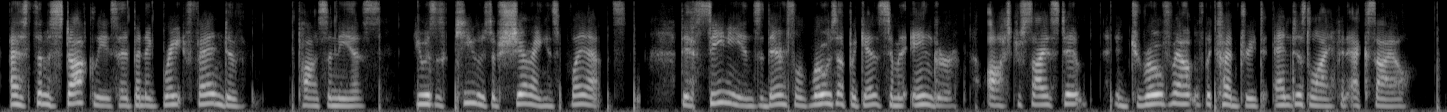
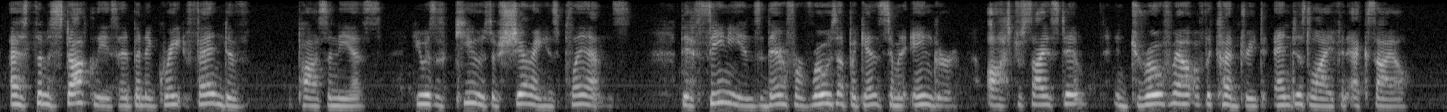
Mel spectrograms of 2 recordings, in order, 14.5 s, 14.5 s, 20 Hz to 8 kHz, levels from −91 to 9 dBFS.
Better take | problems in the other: second | noise reduction (neural diffusion model UNIVERSE++)

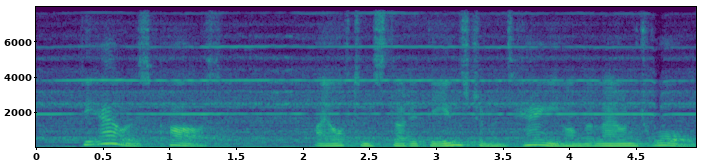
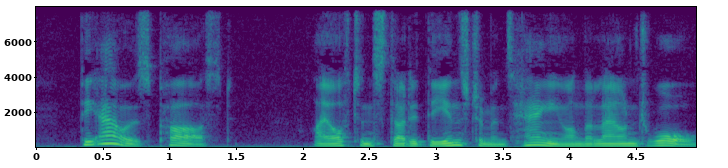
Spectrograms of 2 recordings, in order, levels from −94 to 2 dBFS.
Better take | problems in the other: second | background sound (Bowed string instrument); 11 dB below the speech // room echo; dies away in 2.5 s

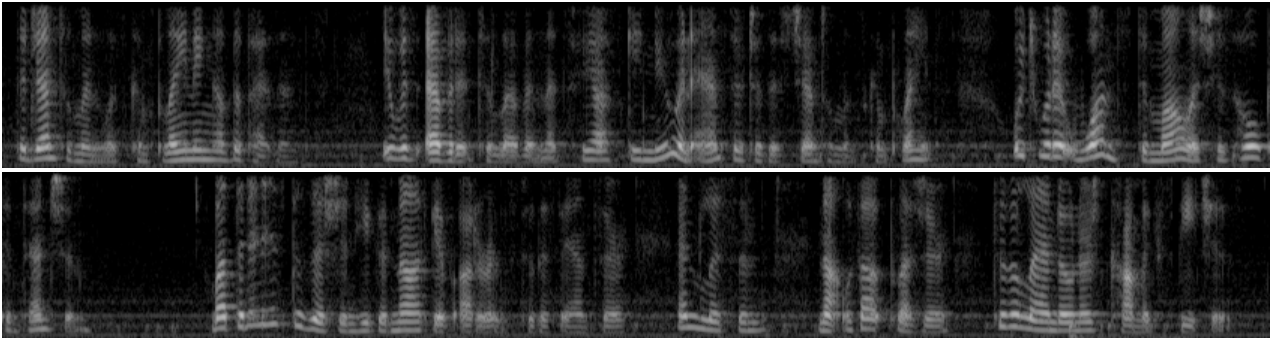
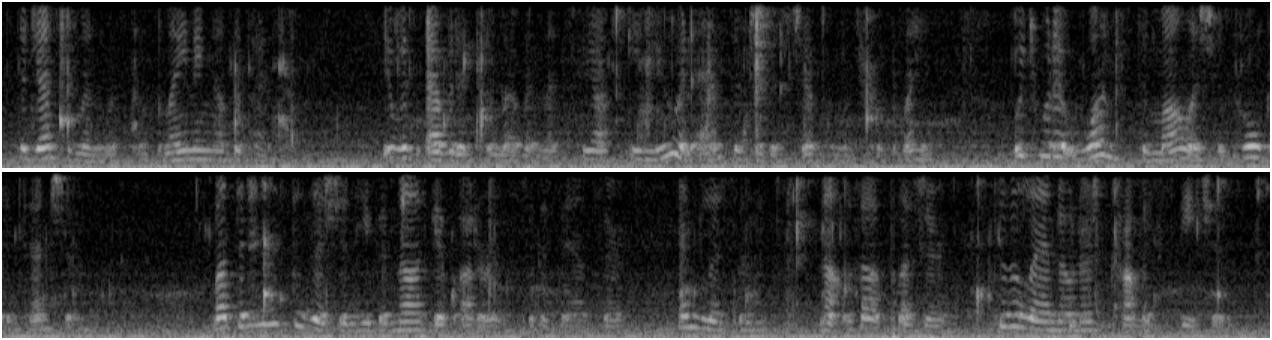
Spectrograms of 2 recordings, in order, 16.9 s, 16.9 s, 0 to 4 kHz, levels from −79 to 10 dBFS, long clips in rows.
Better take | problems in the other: first | background sound (Chewing, mastication); 2 dB below the speech // room echo; dies away in 0.2 s

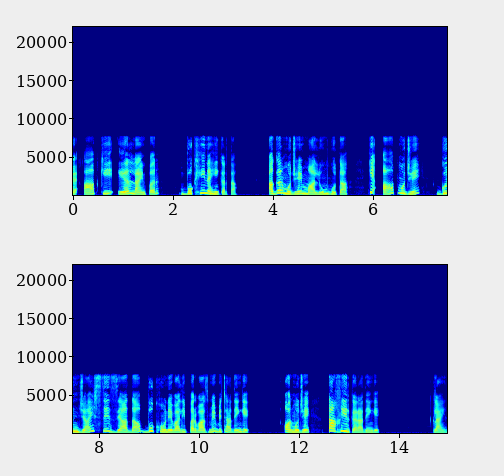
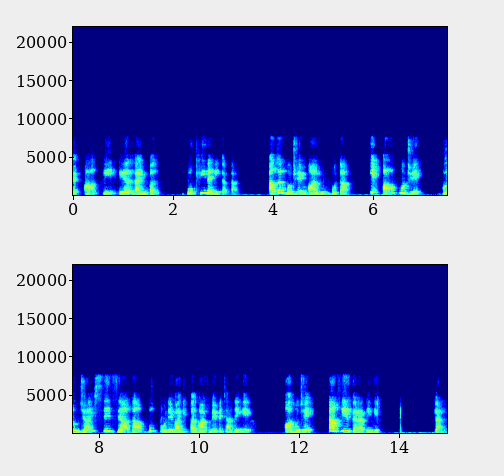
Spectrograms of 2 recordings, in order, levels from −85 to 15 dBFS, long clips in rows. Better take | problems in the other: first | noise reduction (neural mask model DeepFilterNet 3)

